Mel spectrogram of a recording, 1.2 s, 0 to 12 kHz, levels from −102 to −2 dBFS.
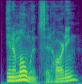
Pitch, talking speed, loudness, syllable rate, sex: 125 Hz, 245 wpm, -17 LUFS, 6.7 syllables/s, male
